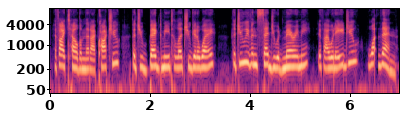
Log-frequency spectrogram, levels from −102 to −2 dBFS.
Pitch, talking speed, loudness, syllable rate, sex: 240 Hz, 265 wpm, -18 LUFS, 6.1 syllables/s, female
